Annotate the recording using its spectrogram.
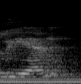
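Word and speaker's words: Lian: The spelling is L-I-A-N. Pronounced as Lien.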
